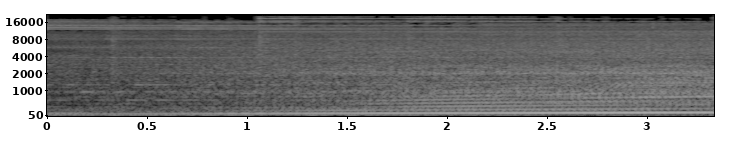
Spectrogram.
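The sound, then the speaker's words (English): A Jeep engine driving away, a steady mid-pitched engine drone whose pitch climbs smoothly as it accelerates and grows slightly louder, with no voices. “Then I went to my Jeep and drove away.”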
